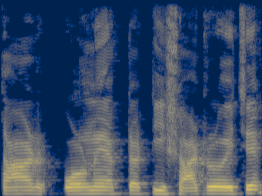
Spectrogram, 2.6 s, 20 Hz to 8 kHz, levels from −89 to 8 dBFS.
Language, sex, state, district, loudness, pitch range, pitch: Bengali, male, West Bengal, Dakshin Dinajpur, -17 LUFS, 130-140 Hz, 135 Hz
